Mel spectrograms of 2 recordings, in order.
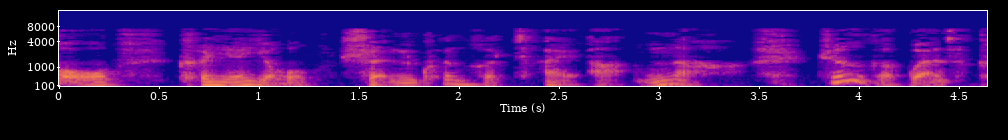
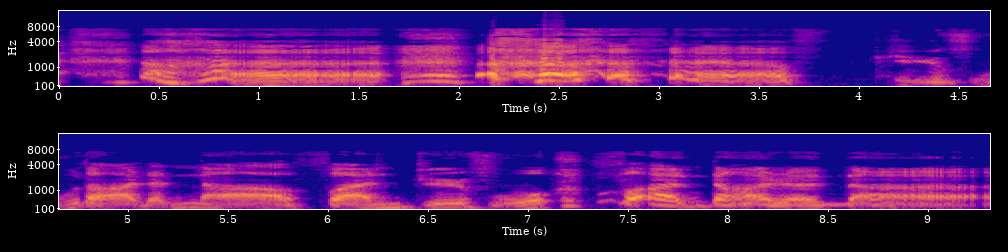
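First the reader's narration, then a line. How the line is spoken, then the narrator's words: Sudden wailing protest. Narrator (Chinese): 披麻戴孝的罗庞突然冲进来，哭喊着叫冤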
